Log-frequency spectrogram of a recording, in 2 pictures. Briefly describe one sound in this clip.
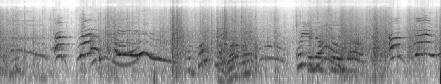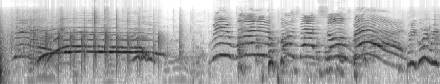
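Young girls shriek and squeal excitedly nearby.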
